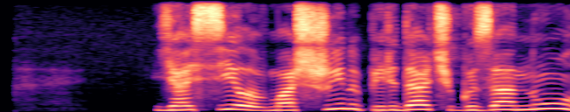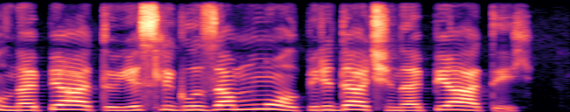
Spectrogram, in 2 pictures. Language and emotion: Russian, positive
